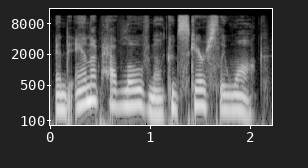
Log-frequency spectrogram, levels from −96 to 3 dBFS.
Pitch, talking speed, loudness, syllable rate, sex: 175 Hz, 160 wpm, -16 LUFS, 5.3 syllables/s, female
